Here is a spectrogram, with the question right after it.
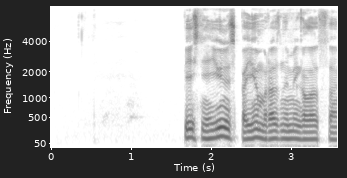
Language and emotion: Russian, neutral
